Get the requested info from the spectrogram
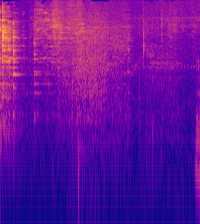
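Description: A sharp metallic clink, then about a second of rustling and light rattling from handling the aluminum skid plate and its mounting hardware.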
